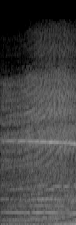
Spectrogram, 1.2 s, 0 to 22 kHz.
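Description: Dynam PT-17 RC model plane in flight, a steady whining motor drone with thin high tones, moderately distant and holding even throughout.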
